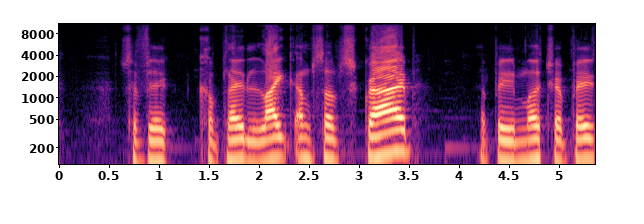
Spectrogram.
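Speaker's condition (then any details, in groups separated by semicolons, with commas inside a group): Cerebral ataxia; from birth, wheelchair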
